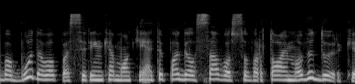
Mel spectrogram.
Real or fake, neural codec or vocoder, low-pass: real; none; 10.8 kHz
